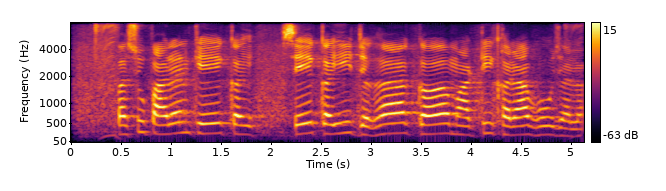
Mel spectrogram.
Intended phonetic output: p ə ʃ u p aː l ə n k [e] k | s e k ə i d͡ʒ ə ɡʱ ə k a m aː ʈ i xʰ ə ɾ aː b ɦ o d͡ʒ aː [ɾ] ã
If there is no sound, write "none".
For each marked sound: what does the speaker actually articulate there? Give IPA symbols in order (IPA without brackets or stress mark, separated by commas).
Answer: e, l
